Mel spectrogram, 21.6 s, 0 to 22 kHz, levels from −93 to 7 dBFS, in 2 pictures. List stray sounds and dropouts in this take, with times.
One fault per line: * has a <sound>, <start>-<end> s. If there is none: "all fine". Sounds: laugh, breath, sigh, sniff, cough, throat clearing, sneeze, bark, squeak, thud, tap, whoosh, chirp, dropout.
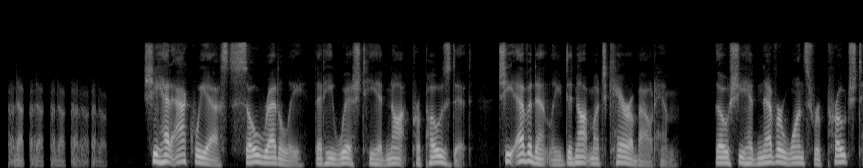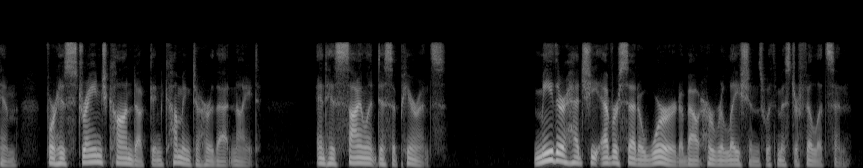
* has a laugh, 0.1-1.3 s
